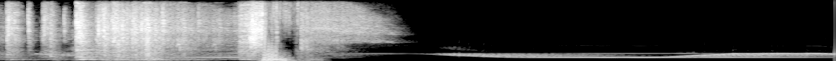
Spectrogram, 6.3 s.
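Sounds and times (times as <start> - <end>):
burst of air from torpedo launch with deep thump: 1.8 - 2.8.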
